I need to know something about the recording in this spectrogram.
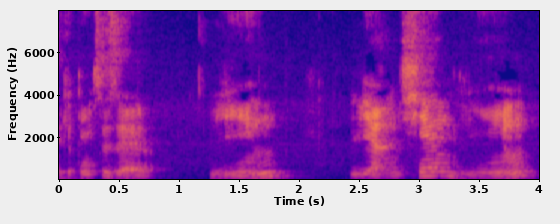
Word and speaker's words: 零: Zero é lin, L-I-N-G no segundo tom. Lin.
